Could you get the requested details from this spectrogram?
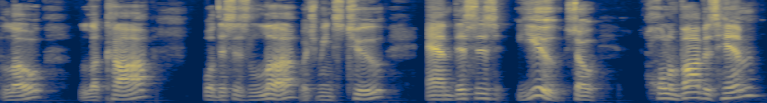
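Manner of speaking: ordinary talk, nothing marked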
